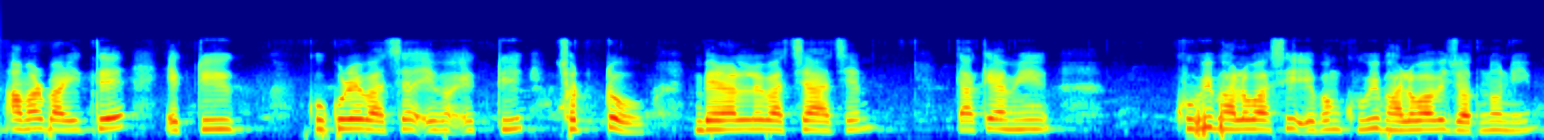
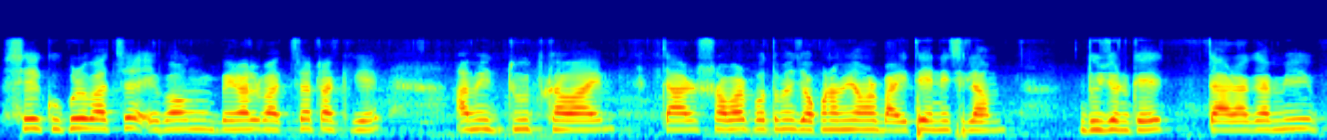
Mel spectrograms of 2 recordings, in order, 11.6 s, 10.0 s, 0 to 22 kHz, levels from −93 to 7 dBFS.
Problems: constant background noise, background conversations at intervals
